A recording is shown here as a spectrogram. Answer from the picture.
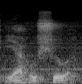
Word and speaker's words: Yahushua: las conjugaciones y demás, el acento iría al final, igual que por ejemplo en Yahushua. Hay gente que hay gente que no le llama Yahushua, pero lo más cerca,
